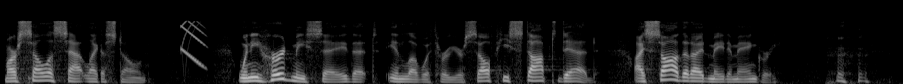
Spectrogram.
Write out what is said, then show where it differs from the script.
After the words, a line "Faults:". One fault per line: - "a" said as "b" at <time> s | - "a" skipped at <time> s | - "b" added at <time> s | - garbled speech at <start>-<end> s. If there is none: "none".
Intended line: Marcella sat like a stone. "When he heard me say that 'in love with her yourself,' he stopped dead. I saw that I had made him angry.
Marcella sat like a stone. "When he heard me say that 'in love with her yourself,' he stopped dead. I saw that I had made him angry.
Faults:
none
